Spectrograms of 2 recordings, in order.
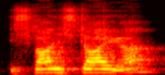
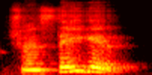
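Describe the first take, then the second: First: Schweinsteiger said SHVAIN-shtai-ga; German pronunciation. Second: Schweinsteiger said SHUAN-STEI-ger; Hispanicized pronunciation. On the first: Shown as a demonstration. Narrator quotes his criticized version, German pronunciation. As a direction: say Schweinsteiger with "sht" and no final r. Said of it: "¿por qué le dices". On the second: Retold or imitated. Narrator quotes critics correcting him, Hispanicized pronunciation. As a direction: say Schweinsteiger Spanish-style, "shuan-STEY-ger", r sounded. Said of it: "si es Schweinsteiger".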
